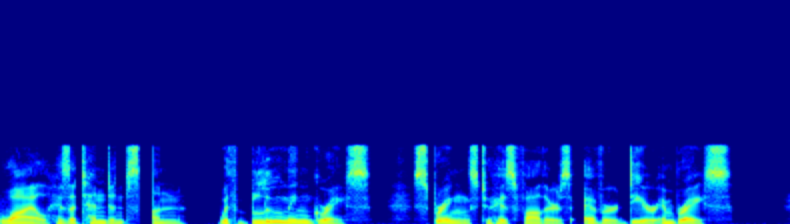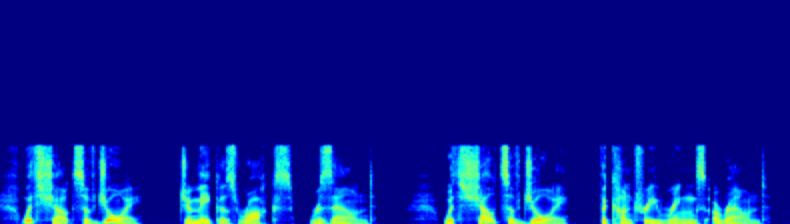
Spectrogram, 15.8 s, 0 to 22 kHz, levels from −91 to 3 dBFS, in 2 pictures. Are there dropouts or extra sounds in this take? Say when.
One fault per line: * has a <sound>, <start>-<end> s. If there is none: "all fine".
* has a dropout, 1.4-1.5 s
